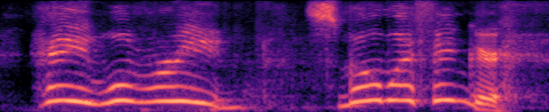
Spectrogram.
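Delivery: very high, animated, swooping, sing-song cartoon hero voice. Riffing on an old joke, giving Cyclops a line to Wolverine: Cyclops voice. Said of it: "That's why I'm doing the voice".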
